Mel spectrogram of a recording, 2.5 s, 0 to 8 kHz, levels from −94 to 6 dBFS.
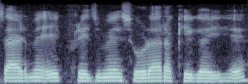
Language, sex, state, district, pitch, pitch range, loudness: Hindi, male, Jharkhand, Jamtara, 120 Hz, 115-125 Hz, -14 LUFS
